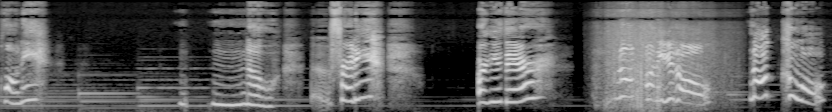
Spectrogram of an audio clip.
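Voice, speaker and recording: Scared high strung girl, super high bright voice, anxious, horror game scene. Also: expressive, slow, long pauses, faint music behind, heavily acted. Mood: uneasy, annoyed. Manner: dramatic, anxious. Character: frightened, high-strung young woman, horror victim. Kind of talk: video game voice acting.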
